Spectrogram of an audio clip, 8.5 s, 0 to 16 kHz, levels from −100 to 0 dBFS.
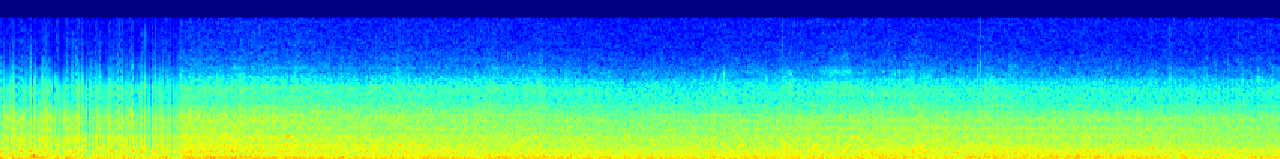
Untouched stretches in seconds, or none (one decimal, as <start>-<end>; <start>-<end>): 1.2-8.5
